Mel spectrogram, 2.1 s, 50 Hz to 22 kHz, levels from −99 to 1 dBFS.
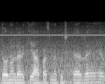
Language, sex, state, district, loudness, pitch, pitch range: Hindi, male, Bihar, Katihar, -16 LUFS, 130 Hz, 130-135 Hz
